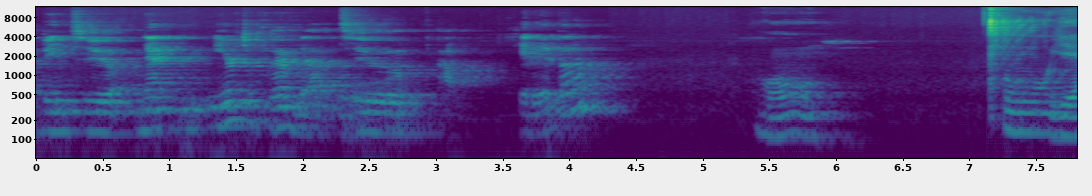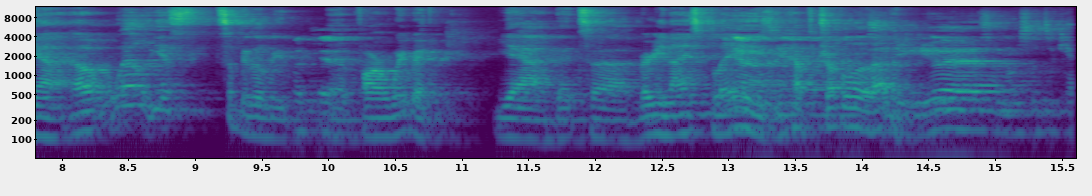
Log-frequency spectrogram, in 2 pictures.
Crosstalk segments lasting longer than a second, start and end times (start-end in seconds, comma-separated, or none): 12.9-14.4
